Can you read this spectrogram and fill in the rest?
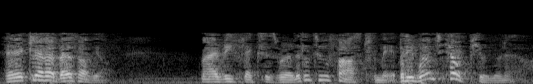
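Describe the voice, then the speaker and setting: An actor playing an urbane, mocking murderer in a suspense radio drama, with a smug, darkly amused manner. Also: male voice, mid-range voice, very animated, fairly quick, natural voice. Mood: coolly menacing. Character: urbane, mocking male murderer who feigned blindness. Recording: noisy phone-like vintage radio recording.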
